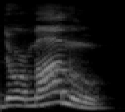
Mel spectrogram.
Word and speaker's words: Dormammu: He says, I've always pronounced it Dormammu, like they say in the movie.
